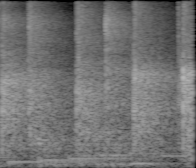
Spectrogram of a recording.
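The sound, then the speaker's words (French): Classroom applause from pupils, a few loud sharp claps in a loose, uneven rhythm, brief and fairly bright. “Très bien, applaudissez.”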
